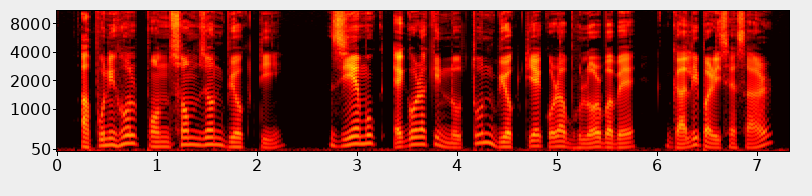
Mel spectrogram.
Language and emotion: Assamese, sad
